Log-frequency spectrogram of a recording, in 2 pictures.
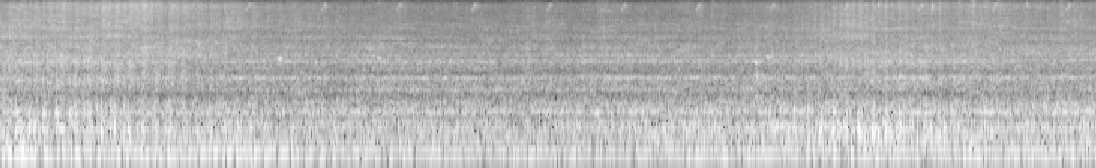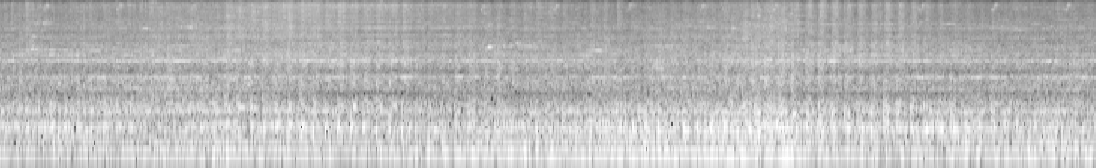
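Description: Loaded coal cars of a freight train rolling past at close range: a steady rumble of steel wheels on the rails with a rhythmic clatter from the cars' wheels and trucks.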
